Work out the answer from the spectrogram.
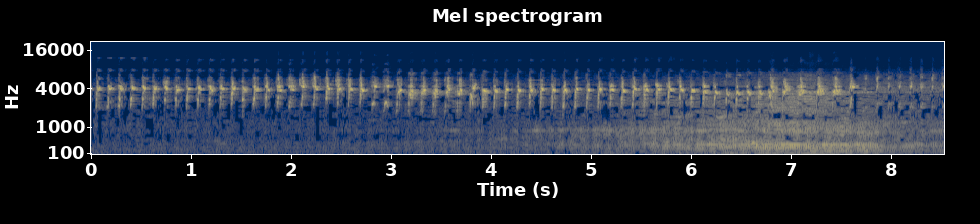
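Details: Prize-winning contest lovebird delivering a sustained rapid chatter of high, rasping notes at roughly three per second. The trill blurs into a denser, noisier warble near the end, with faint low background sounds.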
